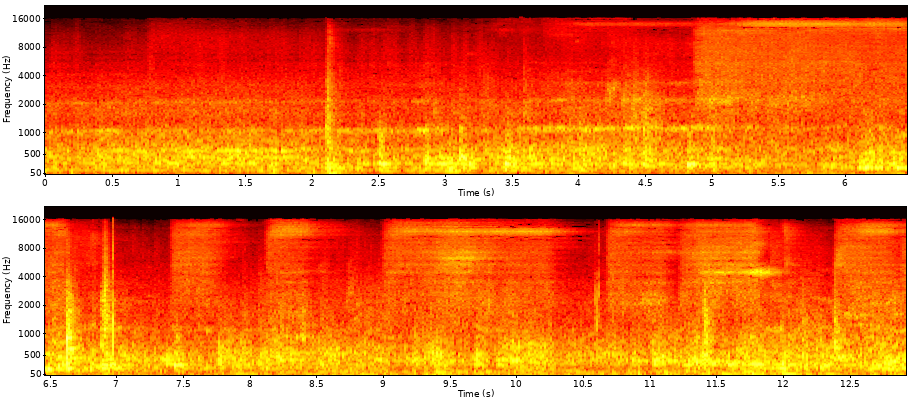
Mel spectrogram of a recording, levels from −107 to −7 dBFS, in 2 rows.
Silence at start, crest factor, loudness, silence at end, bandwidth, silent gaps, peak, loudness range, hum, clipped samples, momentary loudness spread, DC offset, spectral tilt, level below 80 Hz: 0 s; 24 dB; -29 LUFS; 0 s; 16.5 kHz; none; -4 dBFS; 3 LU; none; under 0.1%; 8 LU; under 0.1%; -4 dB/octave; -44 dBFS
